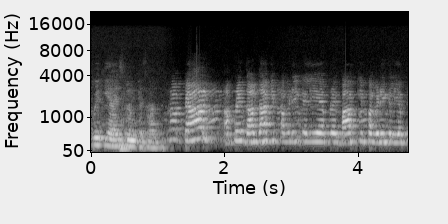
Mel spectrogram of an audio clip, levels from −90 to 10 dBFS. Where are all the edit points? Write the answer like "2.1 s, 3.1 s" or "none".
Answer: 1.3 s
